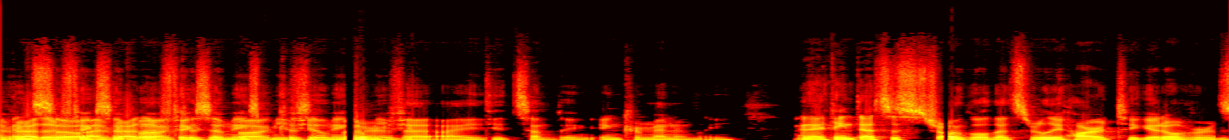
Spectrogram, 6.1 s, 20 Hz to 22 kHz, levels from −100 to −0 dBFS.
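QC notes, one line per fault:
0.00–2.06 s, doubled audio track: a second full-band copy at about the same level trails roughly half a second behind, already running at the start and stopping abruptly. Likely an out-of-step edit or a slower capture path.
1.72–1.85 s and 4.71–4.77 s, Bluetooth dropouts: silent holes, then the sound resumes further on, fitting about three and two lost packets, likely from late wireless delivery.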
